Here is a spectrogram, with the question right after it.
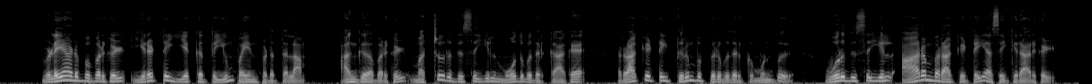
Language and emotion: Tamil, neutral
